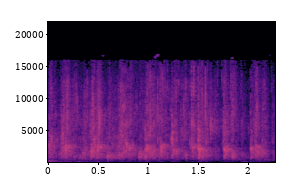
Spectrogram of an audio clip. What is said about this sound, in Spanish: Un aplauso fuerte al Señor, déselo fuerte al Señor.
